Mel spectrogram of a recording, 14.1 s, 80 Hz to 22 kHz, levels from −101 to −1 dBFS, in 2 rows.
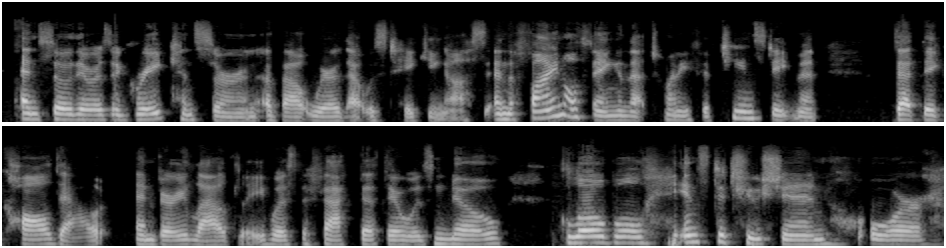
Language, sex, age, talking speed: English, female, 40-59, 160 wpm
